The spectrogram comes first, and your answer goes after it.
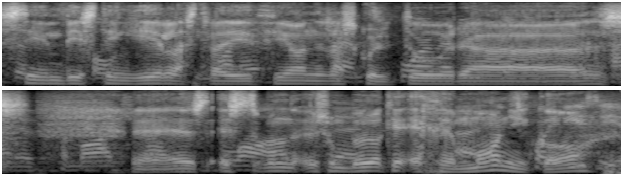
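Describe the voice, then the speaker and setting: Noticeable background noise accompanies a man speaking at a fairly slow pace with ordinary pitch variation. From United States. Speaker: conference speaker. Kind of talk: speech.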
